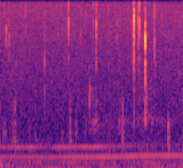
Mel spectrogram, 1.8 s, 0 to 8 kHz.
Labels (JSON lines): {"label": "anthrophony, boat engine", "recorder": "SoundTrap 300"}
